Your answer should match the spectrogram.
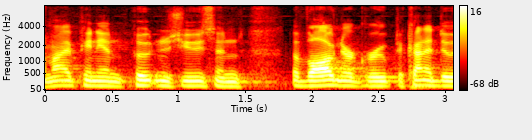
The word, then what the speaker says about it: Wagner: about uh you know I believe is pronounced Wagner but I believe the media pronounces Wagner group all the time I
